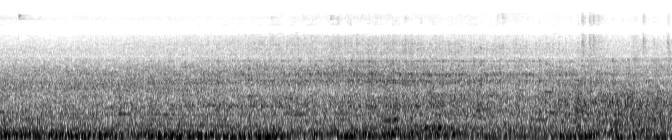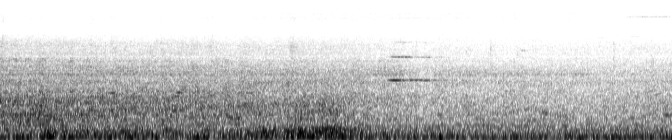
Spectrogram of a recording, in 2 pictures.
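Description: Heavy dump truck diesel engines running close by: a steady low rumble under a broad hiss, easing off slightly near the end.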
